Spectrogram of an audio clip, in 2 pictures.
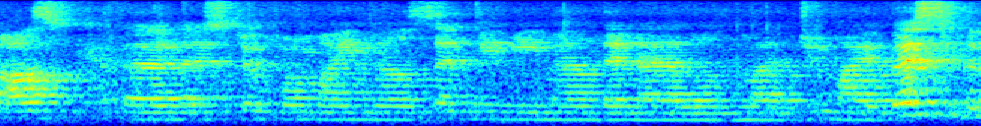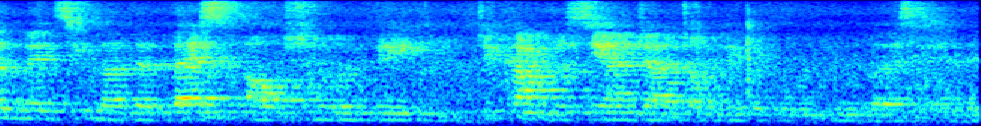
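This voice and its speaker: Male lecturer, high pitch, hesitant and loud, far-off mic, noisy reverberant hall. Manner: hesitant, many uhs and restarts; projects loudly for the room. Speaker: visiting university professor. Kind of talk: lecture to students. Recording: very echoey hall, distant, noisy.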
